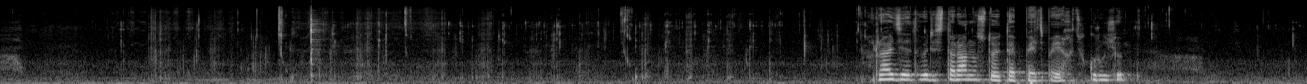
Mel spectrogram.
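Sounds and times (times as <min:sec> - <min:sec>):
chewing soup: 0:01.2 - 0:09.3, 0:10.9 - 0:11.8.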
